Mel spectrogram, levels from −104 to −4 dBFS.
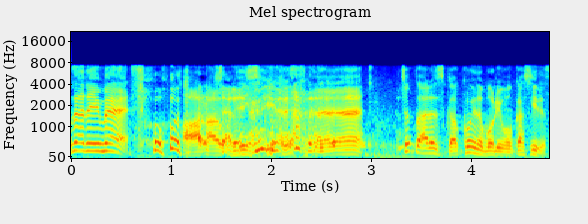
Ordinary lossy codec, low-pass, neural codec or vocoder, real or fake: none; 7.2 kHz; codec, 16 kHz, 8 kbps, FunCodec, trained on LibriTTS, 25 frames a second; fake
